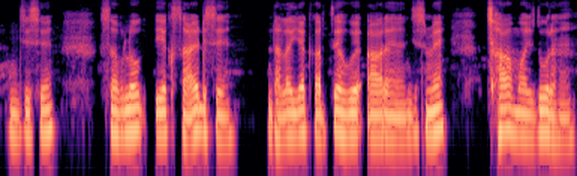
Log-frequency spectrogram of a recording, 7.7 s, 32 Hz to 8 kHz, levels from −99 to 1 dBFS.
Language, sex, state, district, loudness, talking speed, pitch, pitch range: Hindi, male, Bihar, Jamui, -18 LUFS, 125 wpm, 120 Hz, 110-130 Hz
